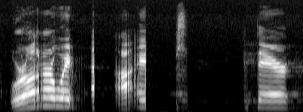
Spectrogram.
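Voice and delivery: ordinary talk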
